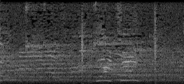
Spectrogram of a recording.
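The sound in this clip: Basketball dribbled on the court during a women's college game, a few dull, evenly spaced thumps beneath a commentator's steady play-by-play voice.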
